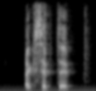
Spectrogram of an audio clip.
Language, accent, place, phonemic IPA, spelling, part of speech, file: French, France, Lyon, /ak.sɛp.te/, acceptai, verb, LL-Q150 (fra)-acceptai.wav
- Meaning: first-person singular past historic of accepter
